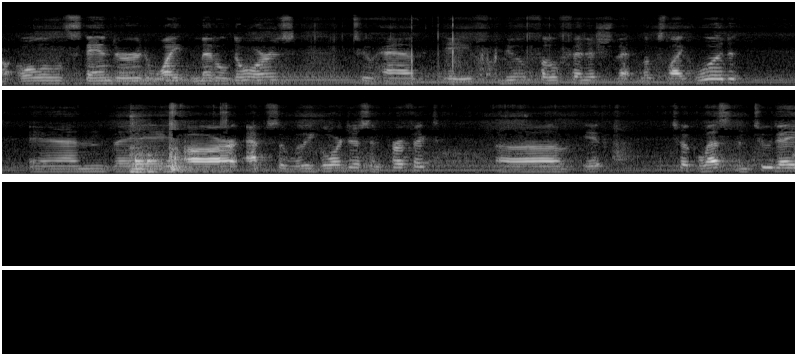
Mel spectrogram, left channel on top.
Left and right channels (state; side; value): silent; right; 58 dB below the other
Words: old standard white metal doors to have a new faux finish that looks like wood, and they are absolutely gorgeous and perfect. It took less than 2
